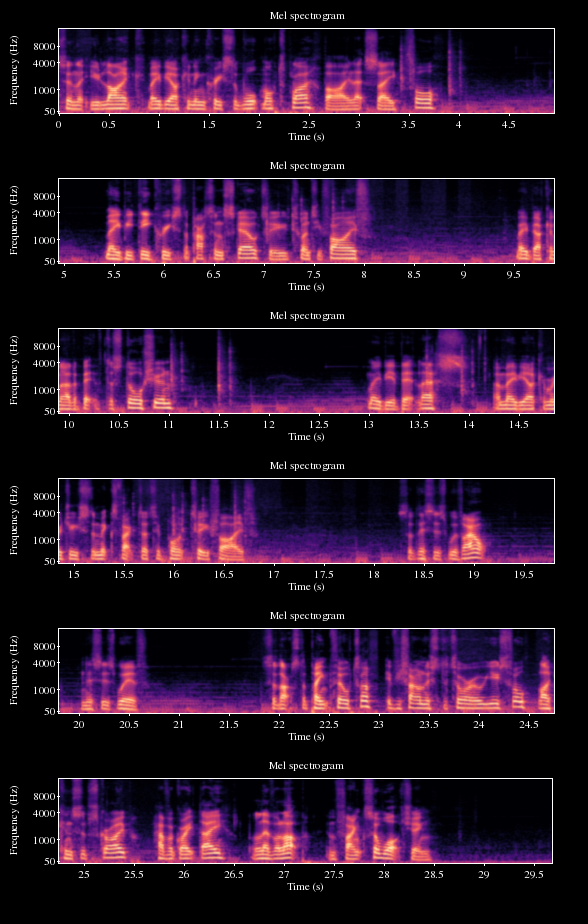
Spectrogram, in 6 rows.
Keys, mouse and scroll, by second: 0.8 click, 1.4 click, 2.6 click, 4.8 drag, 6.0-7.8 drag, 8.1 shift+middle click, 8.8 click, 9.5 middle click, 10.1-11.6 drag, 12.9 click, 14.7-16.8 drag, 18.2 click, 19.3-28.2 drag.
